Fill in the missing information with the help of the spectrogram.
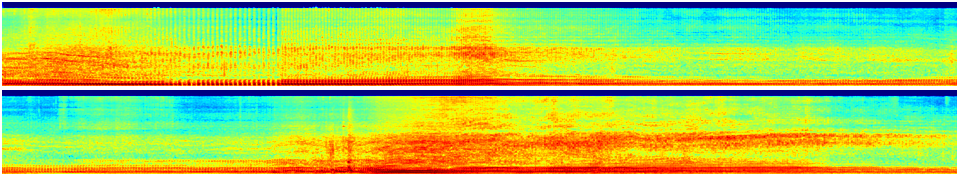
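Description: ATV engine running as the four-wheeler passes close by, then fading as it moves off. It grows louder again about two-thirds of the way through and fades near the end, its pitch rising and falling with the throttle.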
